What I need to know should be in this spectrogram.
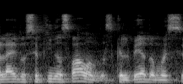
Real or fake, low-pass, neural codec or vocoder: real; 10.8 kHz; none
